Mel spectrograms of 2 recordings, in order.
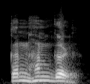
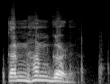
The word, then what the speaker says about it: Kanhangad: If I say, I don't know the actual name, but it is pronounced, I think, as Kanhangad in Kerala. Sir, can you pronounce that one more? K. Sudhakaran from Kanhangad, North Kerala.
